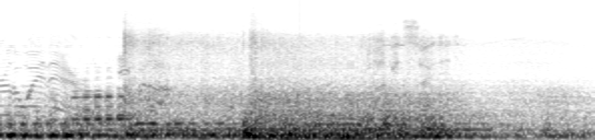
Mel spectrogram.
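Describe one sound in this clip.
Laser cannons fire with a harsh buzzing roar.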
